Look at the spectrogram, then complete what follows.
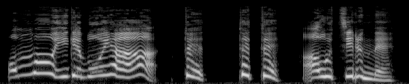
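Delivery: high, shrill-pitched cry of disgust and shock; shocked shriek. Acted. Mother drenched by the in-law, high shocked shriek. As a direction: recoil as if drenched, voice shooting up high.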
